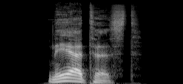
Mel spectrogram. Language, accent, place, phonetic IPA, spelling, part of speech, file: German, Germany, Berlin, [ˈnɛːɐtəst], nähertest, verb, De-nähertest.ogg
- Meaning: inflection of nähern: 1. second-person singular preterite 2. second-person singular subjunctive II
